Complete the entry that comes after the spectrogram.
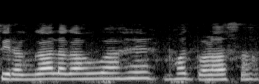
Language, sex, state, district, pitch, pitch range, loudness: Hindi, female, Uttar Pradesh, Lucknow, 250 Hz, 235-260 Hz, -16 LUFS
